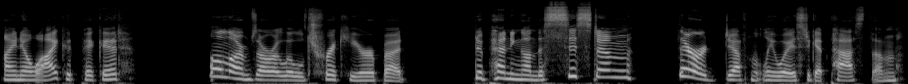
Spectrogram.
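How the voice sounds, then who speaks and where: A cool, wry teenage girl from an audiobook story, read by a woman. She is deadpan and unflappable, with a clear voice in a dry recording. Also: mid-range voice, normal speed, no room sound. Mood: matter-of-fact. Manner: deadpan, matter-of-fact.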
